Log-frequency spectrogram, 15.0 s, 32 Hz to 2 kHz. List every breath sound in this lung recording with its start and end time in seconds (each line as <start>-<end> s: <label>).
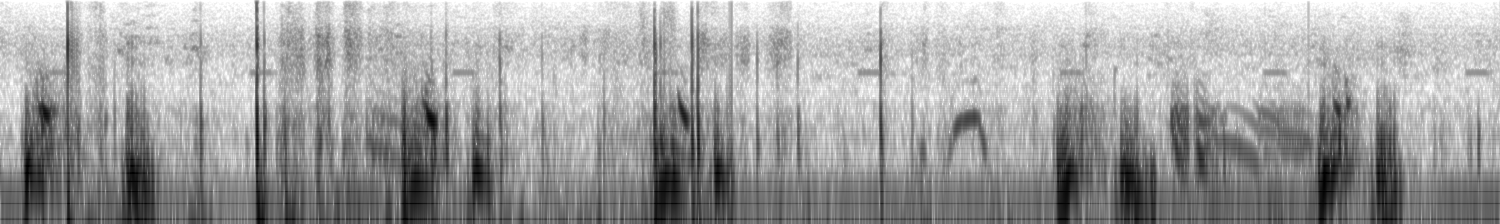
0.17-1.14 s: inhalation
0.17-1.14 s: wheeze
1.19-2.05 s: exhalation
3.92-4.64 s: wheeze
3.94-4.64 s: inhalation
4.67-5.24 s: exhalation
4.67-5.24 s: crackles
6.47-7.01 s: inhalation
6.47-7.01 s: wheeze
7.02-7.55 s: exhalation
7.02-7.55 s: crackles
9.39-9.98 s: inhalation
9.39-9.98 s: wheeze
10.56-11.16 s: inhalation
11.18-11.75 s: exhalation
11.18-11.77 s: crackles
11.74-12.31 s: inhalation
12.32-13.19 s: exhalation
13.18-13.71 s: inhalation
13.18-13.71 s: wheeze
13.73-14.26 s: exhalation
